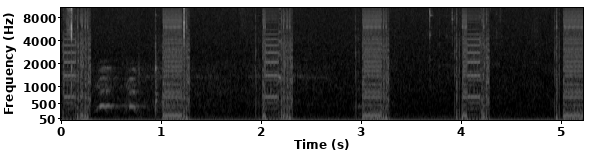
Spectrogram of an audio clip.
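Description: A dog barking steadily, one short bark about every second, six times in a row.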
